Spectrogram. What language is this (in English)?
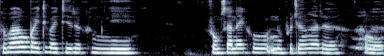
Bodo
